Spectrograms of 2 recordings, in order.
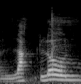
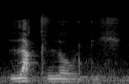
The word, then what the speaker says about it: Laklone: to pronounce this subtitle i thought this is a luck loan but uh the correct pronunciation is luck lonely oh my god you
